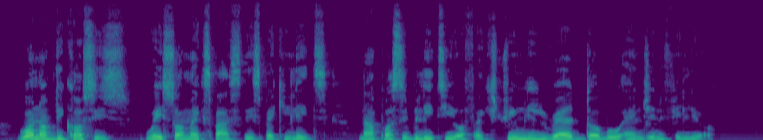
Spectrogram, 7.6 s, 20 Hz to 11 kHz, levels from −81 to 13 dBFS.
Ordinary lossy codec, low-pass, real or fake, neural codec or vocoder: none; none; real; none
